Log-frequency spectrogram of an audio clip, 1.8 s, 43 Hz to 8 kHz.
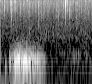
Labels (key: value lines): label: biophony, growl
recorder: SoundTrap 500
